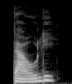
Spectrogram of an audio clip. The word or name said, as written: daglig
